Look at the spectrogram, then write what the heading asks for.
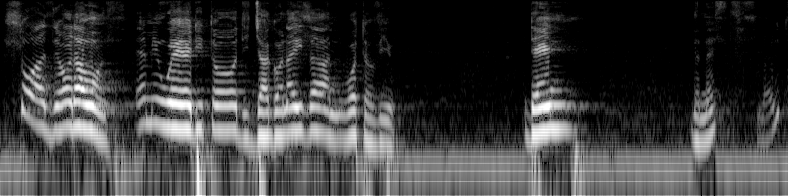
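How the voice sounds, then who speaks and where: High-voiced Nigerian man explaining tech writing. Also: unhurried, pauses often, a little mellow. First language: a Nigerian language. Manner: explanatory, asks and answers own questions. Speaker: technical writing speaker. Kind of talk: live-stream presentation.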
